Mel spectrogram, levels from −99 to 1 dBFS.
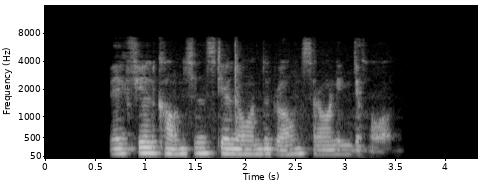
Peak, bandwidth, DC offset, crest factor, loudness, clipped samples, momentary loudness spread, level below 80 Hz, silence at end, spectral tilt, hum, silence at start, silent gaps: -12 dBFS; 7.4 kHz; under 0.1%; 18 dB; -29 LUFS; under 0.1%; 12 LU; -66 dBFS; 0.85 s; -7.5 dB/octave; none; 0.65 s; none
